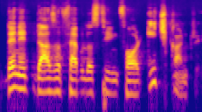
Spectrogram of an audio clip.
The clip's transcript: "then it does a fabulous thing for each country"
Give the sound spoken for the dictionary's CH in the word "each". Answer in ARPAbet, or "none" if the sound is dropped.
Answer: CH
